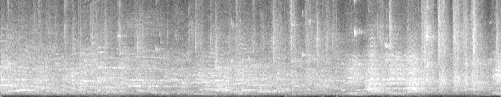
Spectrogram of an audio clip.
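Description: Gym sound during a high school basketball game: a basketball being dribbled on the hardwood floor over a steady murmur of spectators' chatter.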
